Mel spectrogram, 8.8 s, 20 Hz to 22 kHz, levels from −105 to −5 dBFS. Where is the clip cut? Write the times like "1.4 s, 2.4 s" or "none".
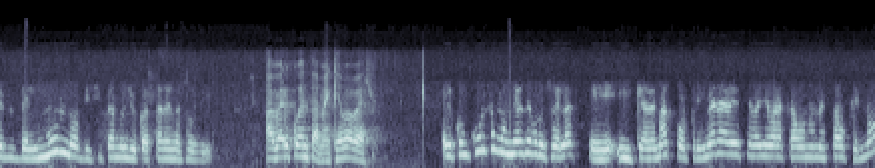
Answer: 4.3 s, 5.8 s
